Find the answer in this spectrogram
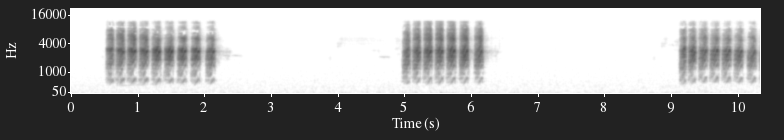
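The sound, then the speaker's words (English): Black-billed magpie chattering: three bursts of harsh, raspy notes, each a rapid run of about eight to ten even pulses, separated by silent pauses of a couple of seconds. “Okay, so we got a sample of the yap, yap, yapping.”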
